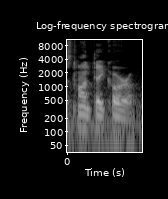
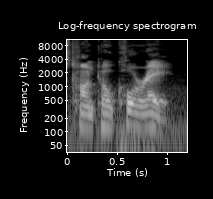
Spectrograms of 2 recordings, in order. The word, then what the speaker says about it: Tanto Cuore: Um, to be honest, when I first learned the game, I thought it was Tante Quoro. That's how I pronounced it. That's whenever I was talking to anyone about the game. Not that it came up all the time. And it wasn't until Japanime Games sent me a review copy that I actually looked it up and found out it was Tanto Cuore all right, close enough.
